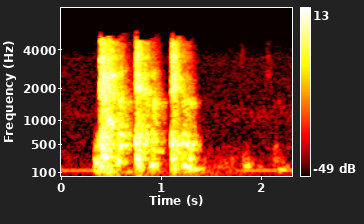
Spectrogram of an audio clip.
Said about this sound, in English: Go ahead and cough.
